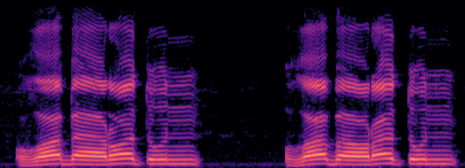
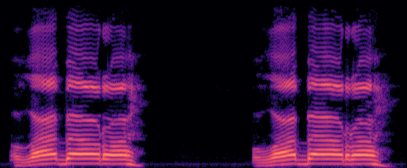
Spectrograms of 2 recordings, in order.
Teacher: جب ہم یہاں پہ وقف کریں گے تو اس تا کو ہم نے پھر ہا بنا دینا ہے، اس کو ہائے ساکنہ کہتے ہیں۔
